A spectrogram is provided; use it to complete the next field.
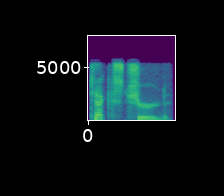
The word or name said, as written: textured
